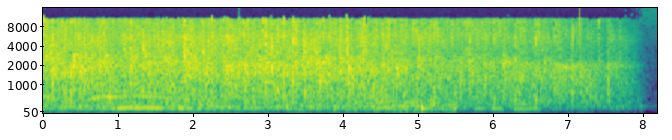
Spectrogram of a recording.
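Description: An audience at a recovery group meeting claps steadily for about eight seconds for a speaker who has just finished, a dense, loud patter of many hands with a few faint voices underneath, before the applause thins and fades out at the end.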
